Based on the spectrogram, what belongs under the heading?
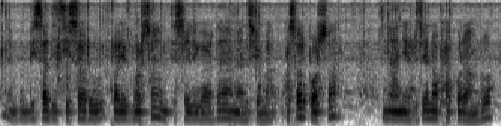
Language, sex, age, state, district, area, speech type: Nepali, male, 45-60, West Bengal, Kalimpong, rural, spontaneous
